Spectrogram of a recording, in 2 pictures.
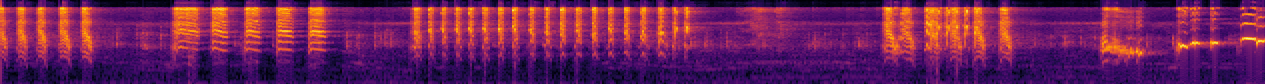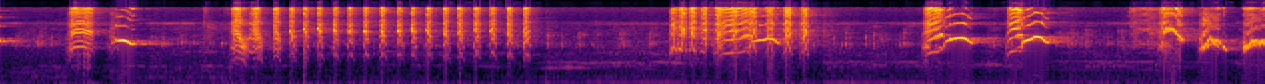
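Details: Greater green leafbird kept at home, running through song variations in the Gereja Tarung style: fast buzzy trills, rapid stuttering note runs and sweeping whistled phrases, loud and high-pitched, with short gaps.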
